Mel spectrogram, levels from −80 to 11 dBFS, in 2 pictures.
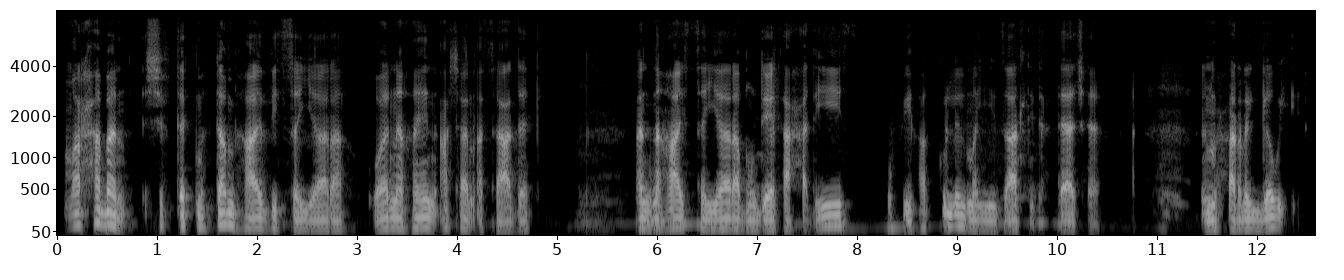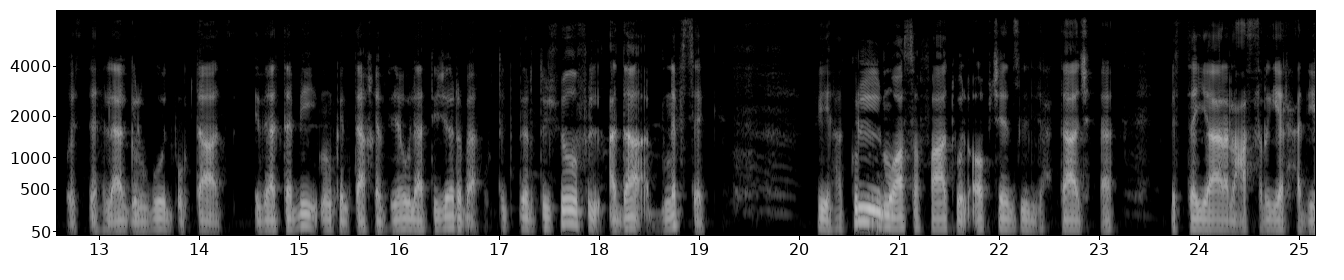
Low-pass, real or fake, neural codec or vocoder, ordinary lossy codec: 7.2 kHz; real; none; none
